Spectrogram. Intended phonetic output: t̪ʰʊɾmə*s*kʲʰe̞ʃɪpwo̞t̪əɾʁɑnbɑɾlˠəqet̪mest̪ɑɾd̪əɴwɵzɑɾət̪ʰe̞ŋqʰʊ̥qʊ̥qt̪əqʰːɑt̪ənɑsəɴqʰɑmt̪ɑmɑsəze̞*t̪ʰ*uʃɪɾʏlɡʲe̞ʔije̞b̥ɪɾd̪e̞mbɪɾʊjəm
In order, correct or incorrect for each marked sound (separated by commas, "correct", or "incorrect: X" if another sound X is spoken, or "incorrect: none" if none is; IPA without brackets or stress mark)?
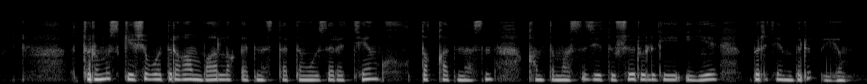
correct, incorrect: t̪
